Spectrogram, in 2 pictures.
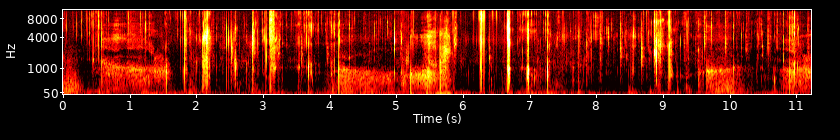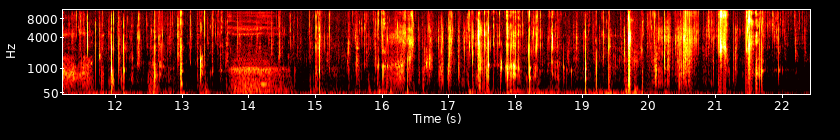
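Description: Crunchy chewing while eating, many crisp, irregular bites and crackling crunches, quiet and close, with soft breathy pauses between them.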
